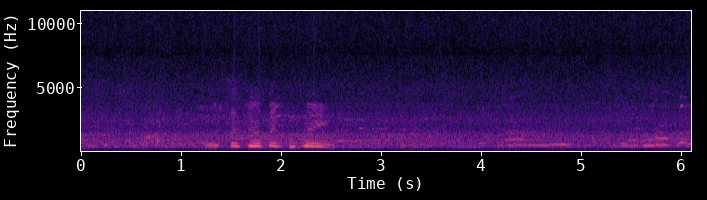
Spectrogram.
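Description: Water splashes as girls move about.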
